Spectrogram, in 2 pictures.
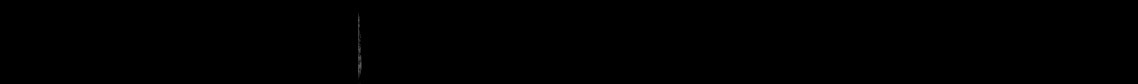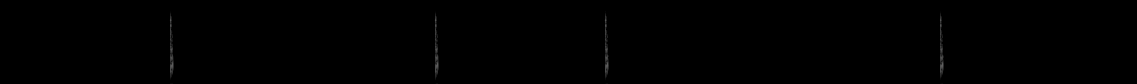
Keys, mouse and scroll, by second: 13.0 click, 15.7-22.7 drag.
